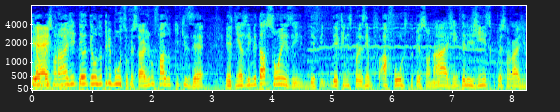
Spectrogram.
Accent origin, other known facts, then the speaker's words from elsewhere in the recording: Minas Gerais, Brazil; Eu sou de Minas Gerais. E aqui em Minas Gerais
